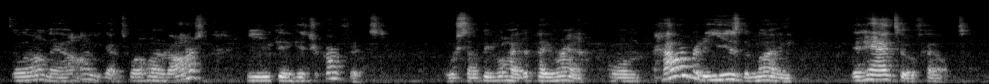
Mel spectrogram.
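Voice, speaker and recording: Moderate pace, ordinary pitch variation and big swings in loudness, with noticeable background noise. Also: woman, fairly low pitch for a woman. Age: 60s. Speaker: YouTuber. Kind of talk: casual live stream monologue.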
